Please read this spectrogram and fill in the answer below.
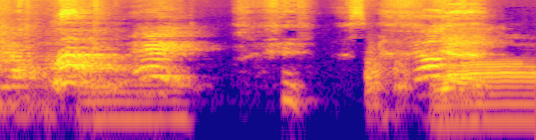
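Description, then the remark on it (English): Dogs bark and yelp loudly in two drawn-out bursts, with a brief quieter gap and a short sharp yip between them. “What was happening there? The dogs are being dogs.”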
